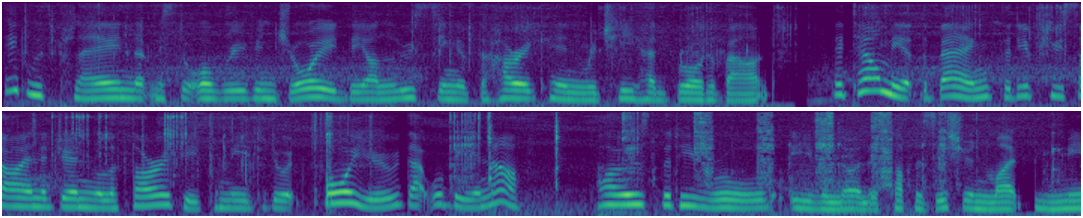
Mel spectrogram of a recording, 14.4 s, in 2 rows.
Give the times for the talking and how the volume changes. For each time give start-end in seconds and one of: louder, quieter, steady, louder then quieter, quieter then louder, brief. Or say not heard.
0.0-14.3 steady.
